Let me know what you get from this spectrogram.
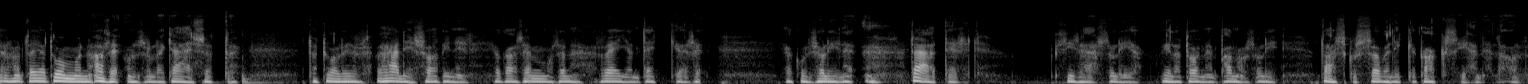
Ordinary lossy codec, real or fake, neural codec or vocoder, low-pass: none; fake; vocoder, 44.1 kHz, 128 mel bands every 512 samples, BigVGAN v2; 19.8 kHz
